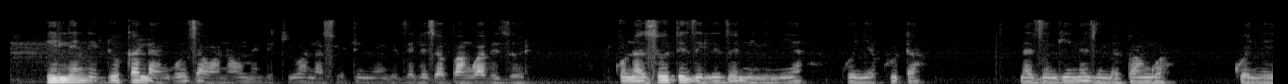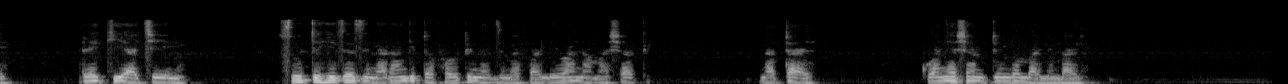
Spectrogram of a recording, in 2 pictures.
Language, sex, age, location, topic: Swahili, male, 25-35, Nairobi, finance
